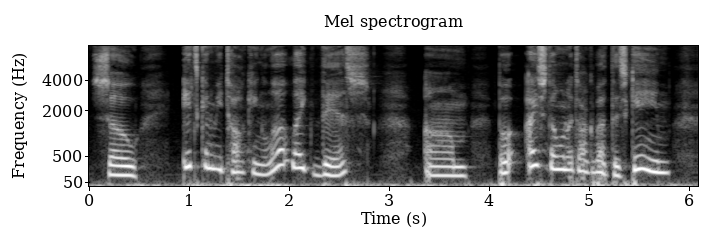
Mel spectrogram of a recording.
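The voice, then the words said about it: Low, strained voice, nearly lost. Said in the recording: “I'm going to be talking a lot lower than normal, because I lost my voice ... You can tell from the way I'm talking ... close to the mic, sounds low”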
